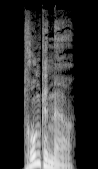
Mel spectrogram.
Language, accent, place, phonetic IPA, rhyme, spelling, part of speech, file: German, Germany, Berlin, [ˈtʁʊŋkənɐ], -ʊŋkənɐ, trunkener, adjective, De-trunkener.ogg
- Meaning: 1. comparative degree of trunken 2. inflection of trunken: strong/mixed nominative masculine singular 3. inflection of trunken: strong genitive/dative feminine singular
